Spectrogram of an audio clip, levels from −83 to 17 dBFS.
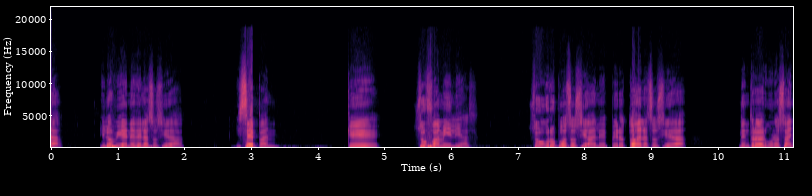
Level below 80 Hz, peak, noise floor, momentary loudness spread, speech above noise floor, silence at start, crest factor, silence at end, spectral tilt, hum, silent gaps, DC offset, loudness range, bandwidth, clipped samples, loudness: -44 dBFS; -12 dBFS; -73 dBFS; 15 LU; 47 dB; 0 s; 18 dB; 0 s; -3.5 dB/octave; none; none; under 0.1%; 2 LU; 18.5 kHz; under 0.1%; -26 LUFS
